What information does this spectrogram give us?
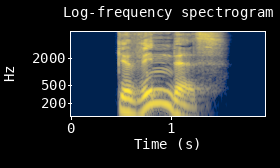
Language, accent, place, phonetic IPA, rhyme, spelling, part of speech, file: German, Germany, Berlin, [ɡəˈvɪndəs], -ɪndəs, Gewindes, noun, De-Gewindes.ogg
- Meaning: genitive singular of Gewinde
